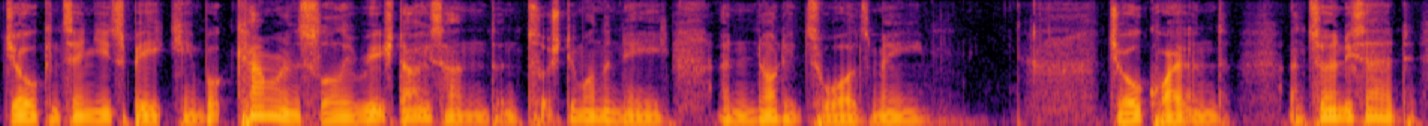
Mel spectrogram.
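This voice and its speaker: A man playing a bored, foul-mouthed werewolf, telling his story in a wry, conversational way for a dark comedy audio drama. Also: low voice, animated, measured pace, dry recording, clean studio sound. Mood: amused suspense. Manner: conversational, wry, casually sweary.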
